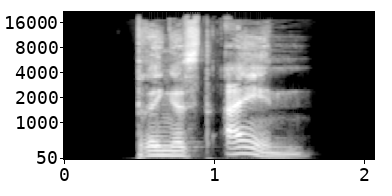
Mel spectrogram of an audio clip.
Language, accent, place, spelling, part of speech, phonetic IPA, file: German, Germany, Berlin, dringest ein, verb, [ˌdʁɪŋəst ˈaɪ̯n], De-dringest ein.ogg
- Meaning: second-person singular subjunctive I of eindringen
